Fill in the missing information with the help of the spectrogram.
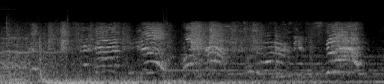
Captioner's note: tense music; clamoring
